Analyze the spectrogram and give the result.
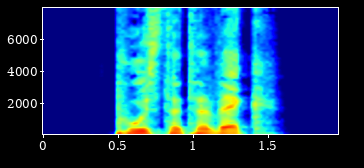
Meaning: inflection of wegpusten: 1. first/third-person singular preterite 2. first/third-person singular subjunctive II
- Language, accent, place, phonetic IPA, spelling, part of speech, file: German, Germany, Berlin, [ˌpuːstətə ˈvɛk], pustete weg, verb, De-pustete weg.ogg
